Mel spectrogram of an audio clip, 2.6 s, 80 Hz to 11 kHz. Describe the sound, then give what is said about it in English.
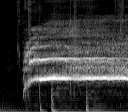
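A man imitates the piercing screech of an F-35 jet, a sustained whistling tone that swoops upward then holds steady and loud for about two seconds, with no talking. “Between a screech and a whistle.”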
